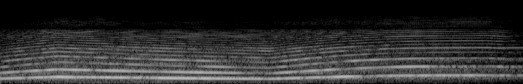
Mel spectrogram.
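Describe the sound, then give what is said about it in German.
The Berlin air raid siren, set off by pressing a button, wails loudly and steadily over Berlin, its tone slowly sinking in pitch and then climbing again, rich with harmonics and sounding alone without any voices. “dann mussten wir die Berliner Sirene drücken.”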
